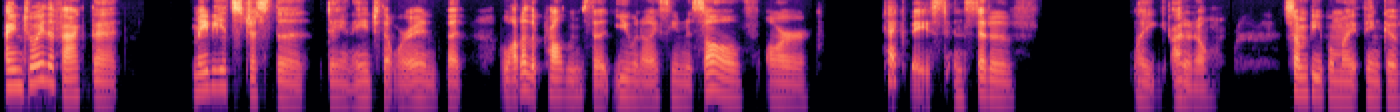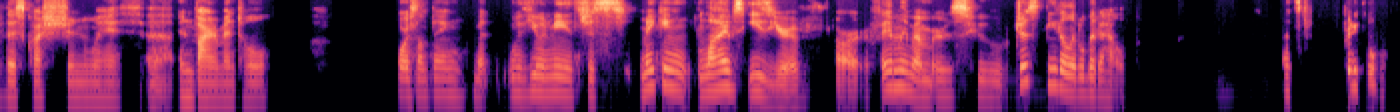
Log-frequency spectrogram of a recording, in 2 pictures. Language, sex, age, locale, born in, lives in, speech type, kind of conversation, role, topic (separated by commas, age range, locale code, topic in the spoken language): English, male, 30-34, en-US, United States, United States, conversation, unstructured, none, What’s a time you solved a problem that made you proud?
